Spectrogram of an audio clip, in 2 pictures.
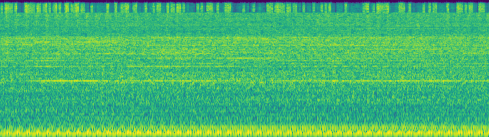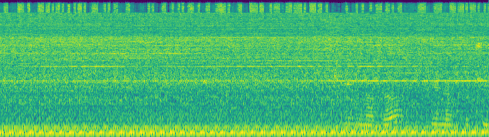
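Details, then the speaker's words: New Indesit washing machine on spin, heavy steady thumping about three times a second, drum hammering the cabinet, machine shaking and walking; cause: rear shipping (transit) bolts never removed. "О, вот стуки пошли, стуки есть. Сильно стучит, мне кажется, она сейчас подпрыгнет. Сильно шатает, так порошкоприемник открывается."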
